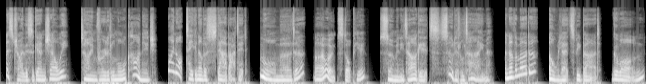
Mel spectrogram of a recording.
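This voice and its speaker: A woman's voice: sits low, darkish tone, husky, dry recording, clean studio sound, heavily acted. A woman voicing a sly, wicked temptress in a video game, coaxing and teasing with sinister glee. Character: sly, wicked temptress gleefully egging killers on. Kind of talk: scripted game voice lines.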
